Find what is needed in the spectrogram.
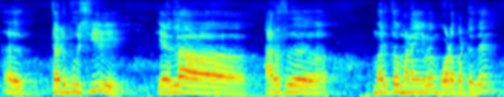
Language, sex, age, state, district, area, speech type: Tamil, male, 60+, Tamil Nadu, Krishnagiri, rural, spontaneous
